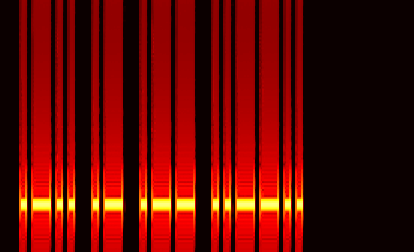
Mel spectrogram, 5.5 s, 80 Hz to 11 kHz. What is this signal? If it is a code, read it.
Morse code, heard as a keyed tone, about 15 wpm, 700 Hz. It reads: LAW?
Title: Sentences from Top 1000 Words - Review Part 4 - 15wpm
